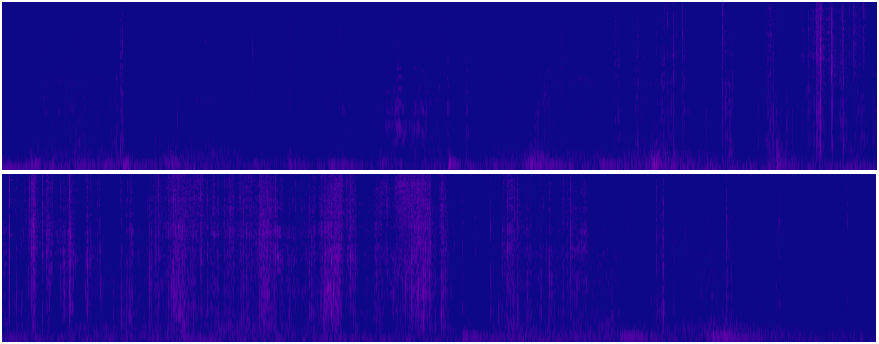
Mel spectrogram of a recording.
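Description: Plastic trading-card pack wrapper being torn open and crinkled by hand: a faint string of quick rips and crackles, thickest in the middle and later part.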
